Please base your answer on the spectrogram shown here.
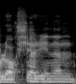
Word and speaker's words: luxury: 하지만 명사는 luxury. S자 길게 늘어뜨리는 쉬 발음이 나와야 되는 거죠.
